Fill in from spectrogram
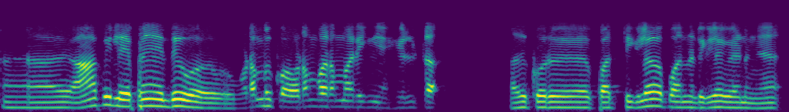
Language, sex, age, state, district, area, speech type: Tamil, male, 18-30, Tamil Nadu, Erode, rural, conversation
